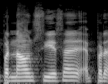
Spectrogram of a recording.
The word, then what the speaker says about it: pronunciation: देखो pro none, N यू N, none, C ए सन, प्रोनाउंसिएशन, प्रोनाउंसिएशन, ठीक है।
